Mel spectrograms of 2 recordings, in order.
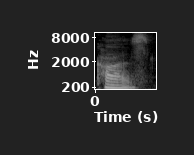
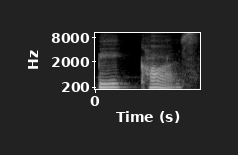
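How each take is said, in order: First: The word is shortened to a single syllable. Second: The word is said with two full syllables. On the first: "You may hear cause" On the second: "two syllables"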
